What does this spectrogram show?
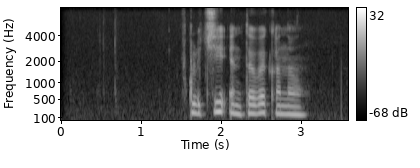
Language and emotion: Russian, neutral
